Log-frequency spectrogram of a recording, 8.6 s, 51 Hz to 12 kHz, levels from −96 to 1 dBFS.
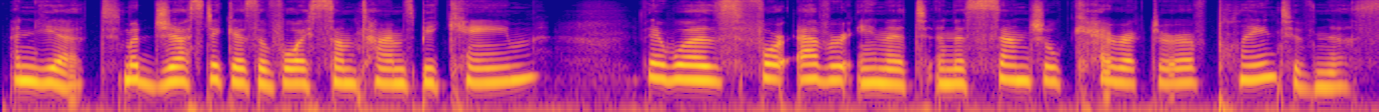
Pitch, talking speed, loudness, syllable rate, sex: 220 Hz, 130 wpm, -17 LUFS, 4.7 syllables/s, female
